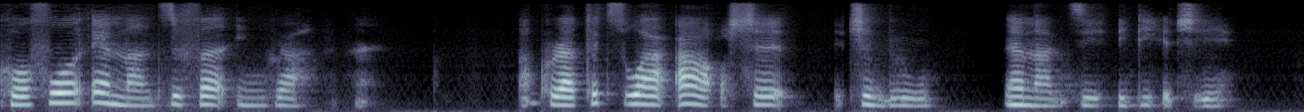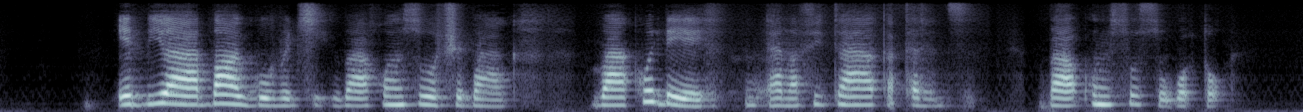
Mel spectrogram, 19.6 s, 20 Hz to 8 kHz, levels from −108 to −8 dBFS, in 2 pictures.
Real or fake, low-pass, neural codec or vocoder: fake; 7.2 kHz; codec, 16 kHz, 0.5 kbps, FunCodec, trained on Chinese and English, 25 frames a second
